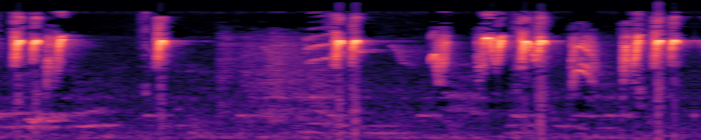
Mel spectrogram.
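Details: Scarlet minivet lure calls for attracting birds. Clusters of two or three high, piercing chirps are separated by short pauses. A soft, faint rustle fills the middle, and the notes end in a quick sequence of bright whistles.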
